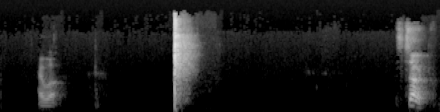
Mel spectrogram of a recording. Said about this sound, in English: Clap again. Okay. Clap again.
